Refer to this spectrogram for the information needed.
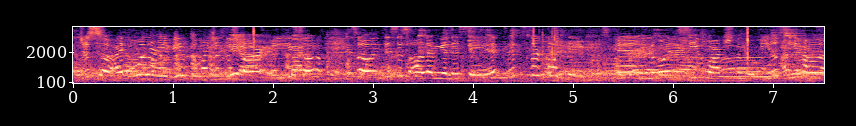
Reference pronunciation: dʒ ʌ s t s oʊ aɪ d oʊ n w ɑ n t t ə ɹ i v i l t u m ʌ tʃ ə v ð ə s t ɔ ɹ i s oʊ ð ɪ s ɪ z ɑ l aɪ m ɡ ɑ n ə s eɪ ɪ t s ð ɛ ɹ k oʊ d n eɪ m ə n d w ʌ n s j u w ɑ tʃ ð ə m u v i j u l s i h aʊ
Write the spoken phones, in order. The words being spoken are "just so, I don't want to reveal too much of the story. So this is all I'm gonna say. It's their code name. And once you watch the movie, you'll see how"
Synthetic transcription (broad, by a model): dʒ ʌ s t s oʊ aɪ d oʊ n w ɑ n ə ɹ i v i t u m ʌ tʃ ə v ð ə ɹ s ɔ i s oʊ ð ɪ s ɪ z ɑ l aɪ m ɡ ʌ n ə s eɪ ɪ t s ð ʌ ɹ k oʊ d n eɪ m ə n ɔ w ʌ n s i w ɑ tʃ ð ə m u v i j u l s i h aʊ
